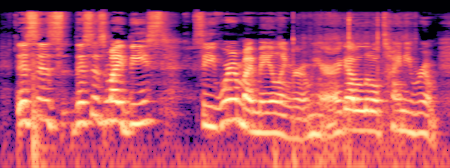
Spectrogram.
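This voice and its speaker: A woman talks in an animated tone at a moderate pace. Her intonation is lively. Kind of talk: live stream tutorial. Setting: home mailing room.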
